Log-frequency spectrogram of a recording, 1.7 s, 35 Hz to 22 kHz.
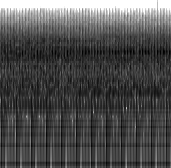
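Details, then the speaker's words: VW T5 Transporter 2.5 TDI diesel idling with a fast, even knocking pulse about fourteen beats a second, felt as vibration at the air box hose; diagnosed worn camshaft and lifters/tappets, holes worn through, big repair. "so unfortunately we have just diagnosed A Worn chem shift and tap it so it's kind of a big job if you have this problem yeah now you know it"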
